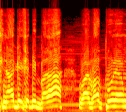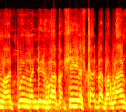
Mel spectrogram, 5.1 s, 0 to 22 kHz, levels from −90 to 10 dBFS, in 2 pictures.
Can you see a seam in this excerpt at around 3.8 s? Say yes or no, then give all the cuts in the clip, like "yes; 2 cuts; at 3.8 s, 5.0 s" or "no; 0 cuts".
yes; 1 cut; at 3.8 s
